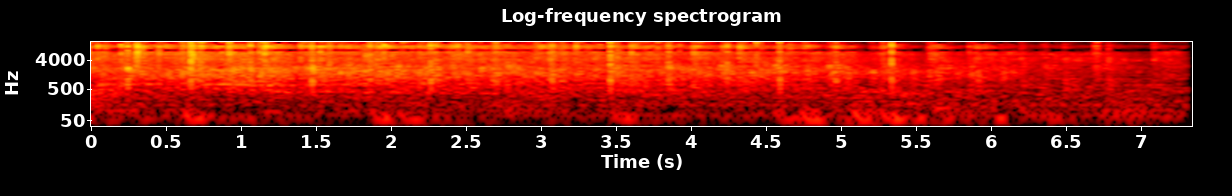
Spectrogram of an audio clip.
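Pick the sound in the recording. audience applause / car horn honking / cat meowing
audience applause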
